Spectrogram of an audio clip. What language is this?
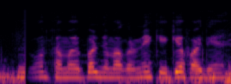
Hindi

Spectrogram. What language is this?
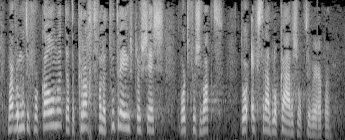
Dutch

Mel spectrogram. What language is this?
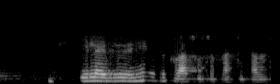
Odia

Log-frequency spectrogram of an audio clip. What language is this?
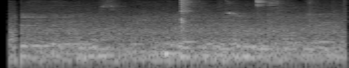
Swahili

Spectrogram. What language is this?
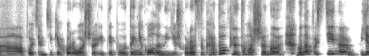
Ukrainian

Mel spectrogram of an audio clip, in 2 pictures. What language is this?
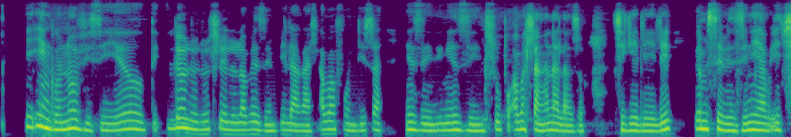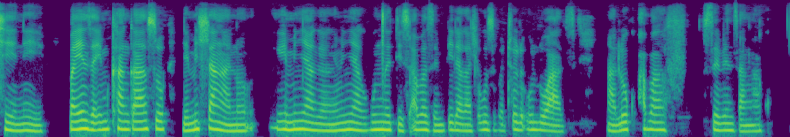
North Ndebele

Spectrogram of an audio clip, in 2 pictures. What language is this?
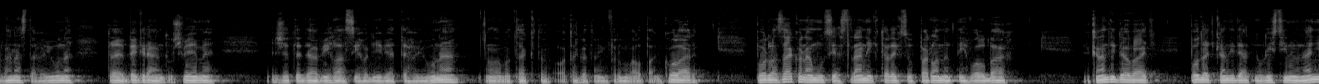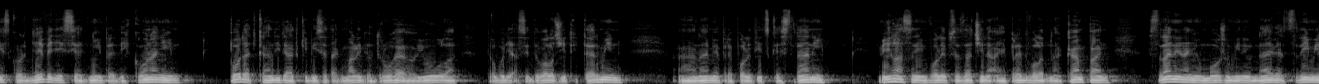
Slovak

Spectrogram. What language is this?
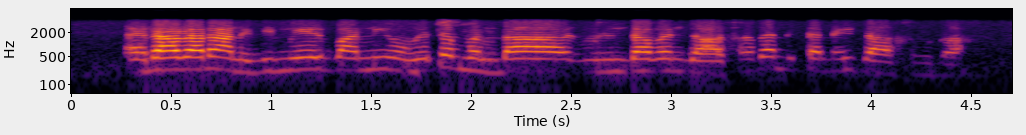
Punjabi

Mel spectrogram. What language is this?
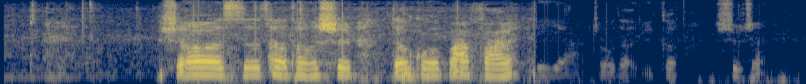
Chinese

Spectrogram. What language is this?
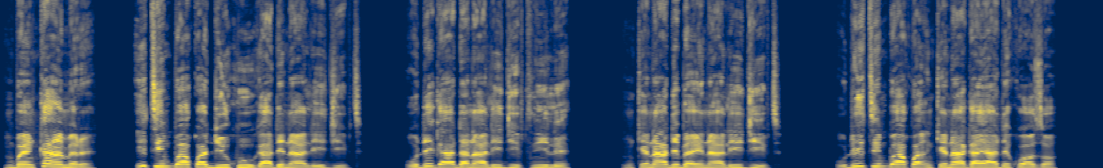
Igbo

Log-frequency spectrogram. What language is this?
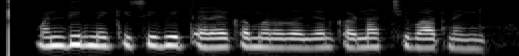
Hindi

